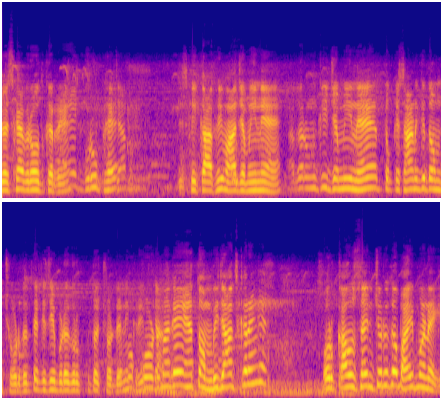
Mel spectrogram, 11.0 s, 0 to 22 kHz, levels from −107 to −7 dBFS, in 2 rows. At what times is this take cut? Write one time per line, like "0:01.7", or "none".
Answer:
0:00.9
0:03.9
0:07.2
